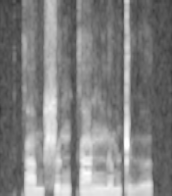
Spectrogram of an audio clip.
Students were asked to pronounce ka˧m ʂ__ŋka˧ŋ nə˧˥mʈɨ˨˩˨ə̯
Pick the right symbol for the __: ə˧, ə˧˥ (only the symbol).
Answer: ə˧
